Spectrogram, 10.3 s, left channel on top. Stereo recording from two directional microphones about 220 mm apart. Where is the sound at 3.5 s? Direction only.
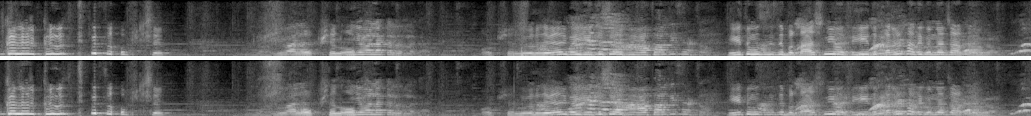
10° left (ahead or behind).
